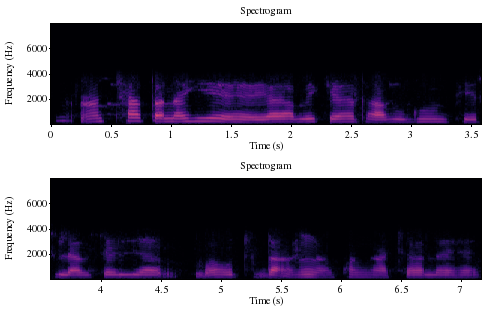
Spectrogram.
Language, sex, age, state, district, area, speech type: Maithili, female, 18-30, Bihar, Samastipur, rural, conversation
